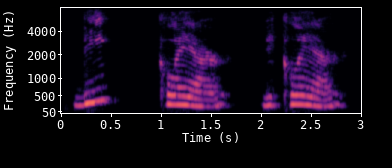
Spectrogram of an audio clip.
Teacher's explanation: R retroflexo, enrolando a língua, e aqui sem pronunciar a letra E no final.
